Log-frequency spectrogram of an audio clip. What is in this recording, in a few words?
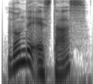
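where are you informal, Spanish, male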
